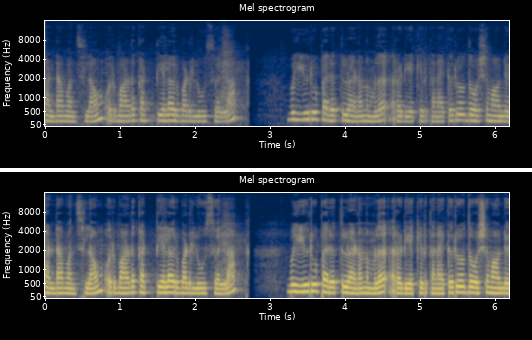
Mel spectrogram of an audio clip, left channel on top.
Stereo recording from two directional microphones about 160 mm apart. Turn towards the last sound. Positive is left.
turn(degrees=-40)  # may be behind; listen again after turning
